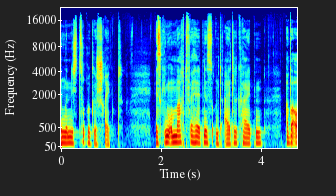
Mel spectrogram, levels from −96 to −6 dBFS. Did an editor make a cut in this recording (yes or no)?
no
